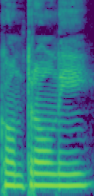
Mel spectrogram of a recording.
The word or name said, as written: kontrolný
